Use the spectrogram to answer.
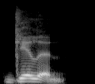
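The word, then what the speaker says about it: Ghislaine: we now know how her first name is pronounced. It's pronounced Gillen Maxwell, Epstein's very close friend.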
